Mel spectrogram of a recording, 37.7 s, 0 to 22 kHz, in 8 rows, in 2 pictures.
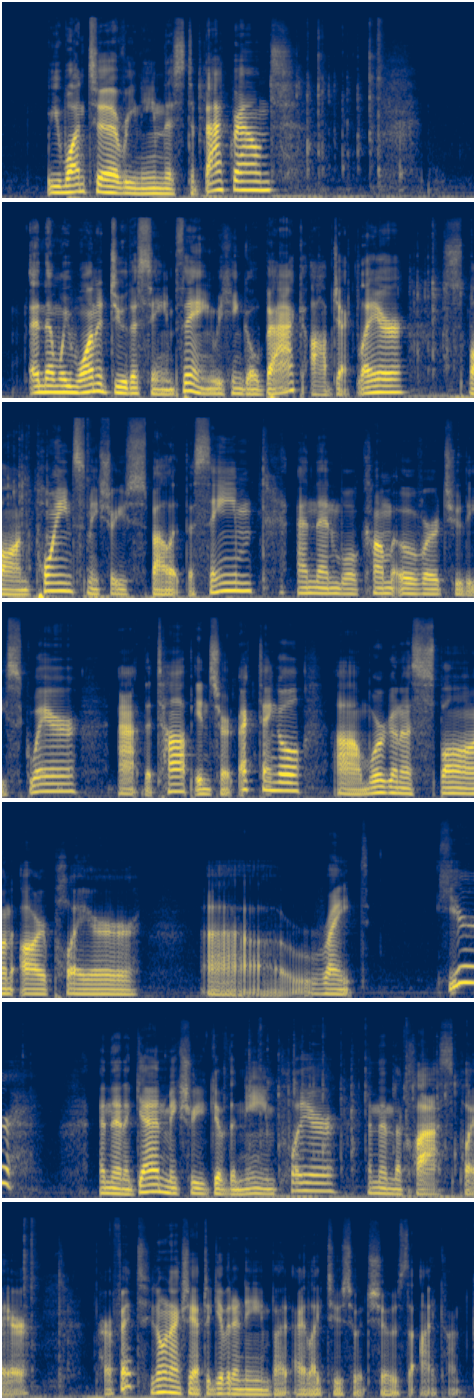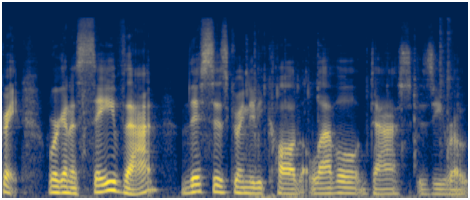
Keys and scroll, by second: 2.2-4.1 typing, 8.7-10.4 typing, 26.1-29.0 typing, 34.0 ctrl+s, 35.5-37.7 typing.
